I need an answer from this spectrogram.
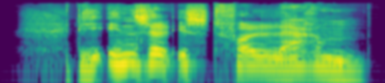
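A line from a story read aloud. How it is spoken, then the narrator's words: Stammering. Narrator (German): stammelt Caliban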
